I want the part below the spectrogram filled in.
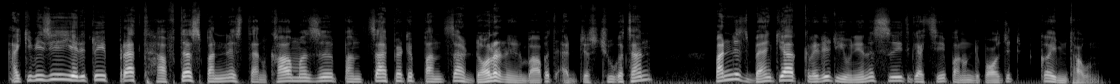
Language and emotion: Kashmiri, neutral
